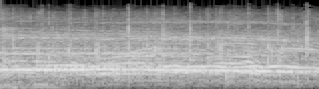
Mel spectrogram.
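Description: An audience at a carnival choreography contest in Moncrivello claps and cheers for a jury member, steady applause filling the whole short stretch at close range.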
